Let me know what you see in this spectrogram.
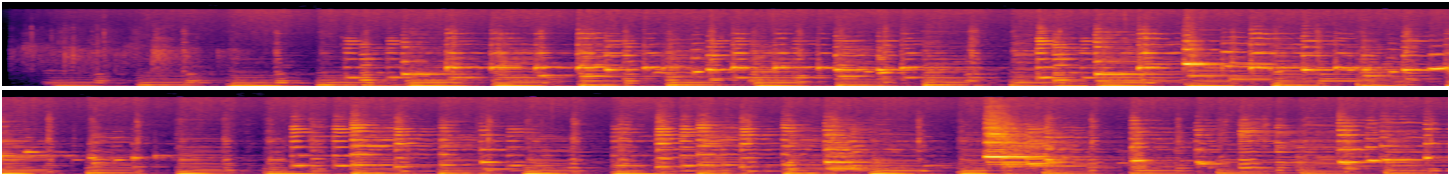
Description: instrumentalnoe trio

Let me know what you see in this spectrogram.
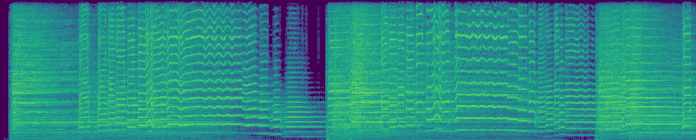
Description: Мелодии трубы

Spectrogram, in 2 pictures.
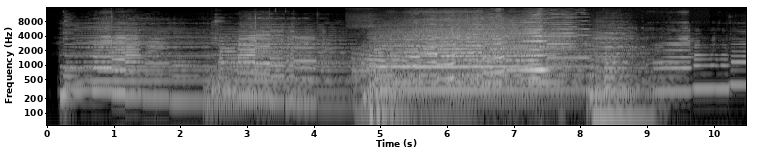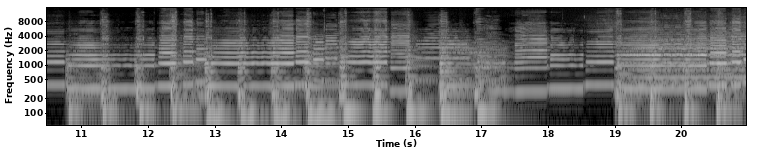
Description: djaz orkestr

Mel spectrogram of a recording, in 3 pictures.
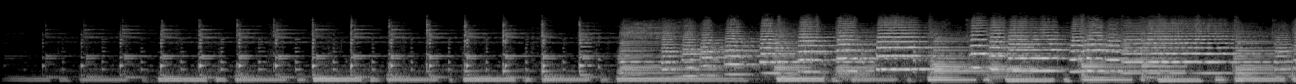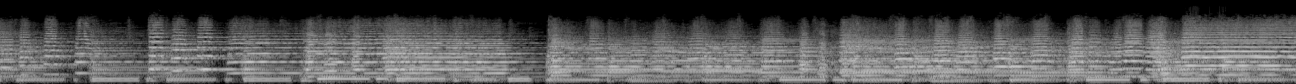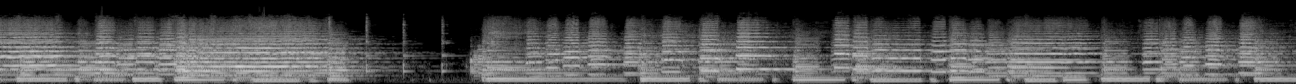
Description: orkestr; Balkanton; Metronom

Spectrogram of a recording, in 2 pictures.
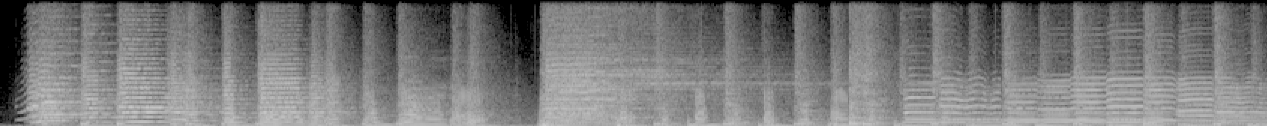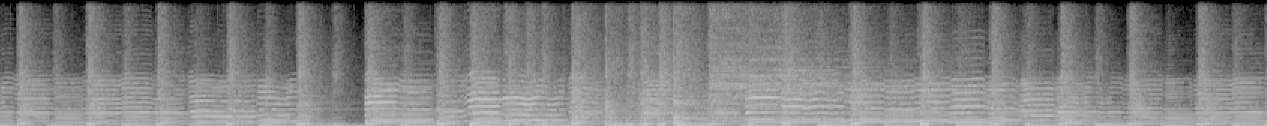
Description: instrumentalnyiy ansambl; Melodiya

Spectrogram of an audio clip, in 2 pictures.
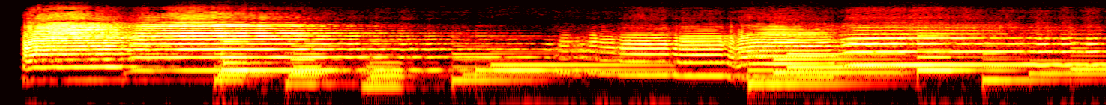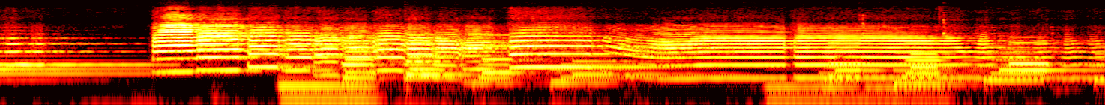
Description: Мелодии трубы

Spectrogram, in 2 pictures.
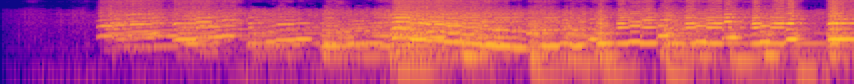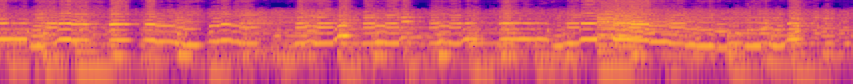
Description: djaz orkestr

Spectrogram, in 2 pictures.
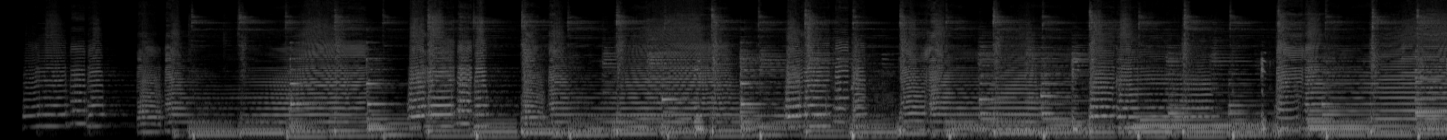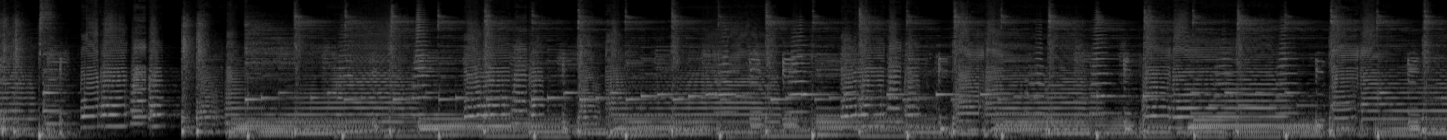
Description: orkestr

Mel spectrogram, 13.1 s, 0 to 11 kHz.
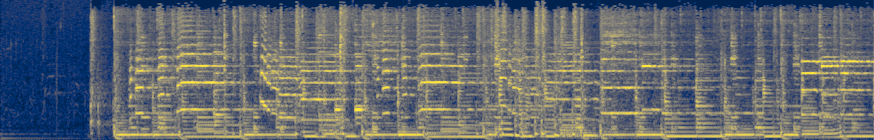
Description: instrumental; к.ф. Бой с тенью 1972

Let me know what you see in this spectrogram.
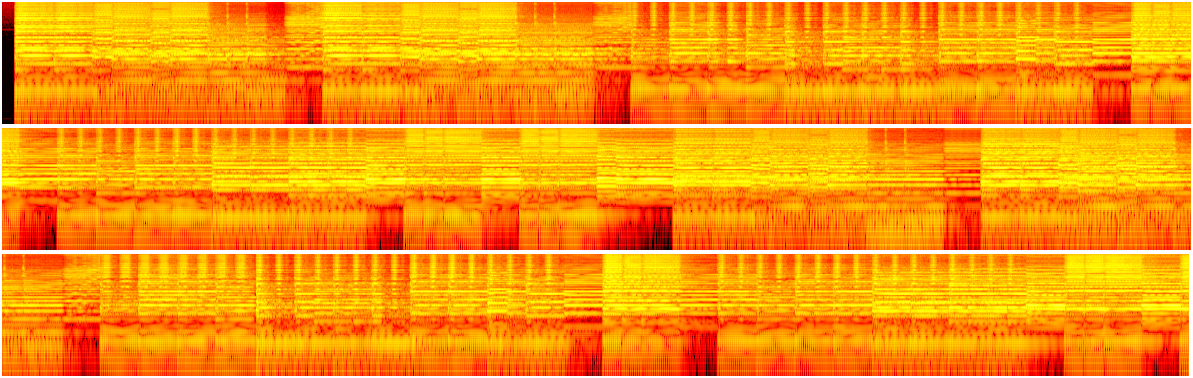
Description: sheyk dlya dvuh akkordeonov

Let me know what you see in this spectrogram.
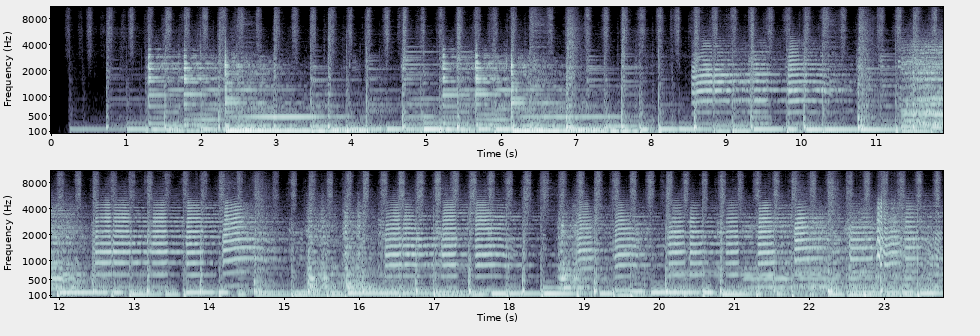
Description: tantsevalnyiy orkestr

